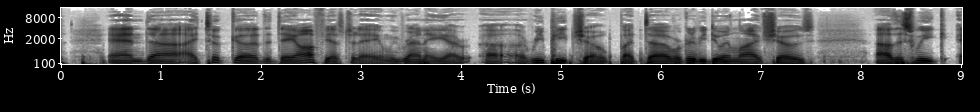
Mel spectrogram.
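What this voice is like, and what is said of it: Slightly congested voice from a cold. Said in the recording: “I have a little bit of a cold,”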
